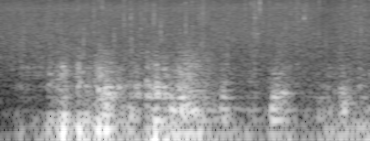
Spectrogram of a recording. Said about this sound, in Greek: Ήταν ένα βροχερό πρωινό.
